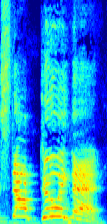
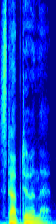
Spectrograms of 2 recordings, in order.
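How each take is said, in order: First: It is said loudly, like yelling. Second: It is said quietly in a low, hushed voice. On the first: The parent is angry and yelling. The speaker calls it wrong. "instead of saying" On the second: The parent is calm but menacing. The speaker calls it right. "talking almost in hushed tones"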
